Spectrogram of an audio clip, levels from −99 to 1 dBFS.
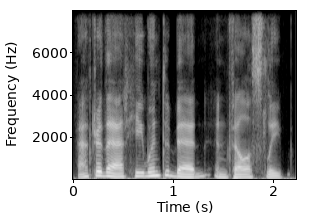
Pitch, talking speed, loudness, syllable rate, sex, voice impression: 145 Hz, 240 wpm, -15 LUFS, 5.2 syllables/s, male, masculine, adult-like, tensed, slightly powerful, clear, fluent, intellectual, sincere, friendly, slightly wild, lively, slightly strict, slightly sharp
